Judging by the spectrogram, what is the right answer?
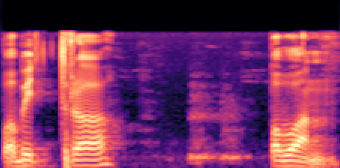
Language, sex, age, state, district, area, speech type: Assamese, male, 18-30, Assam, Kamrup Metropolitan, urban, spontaneous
